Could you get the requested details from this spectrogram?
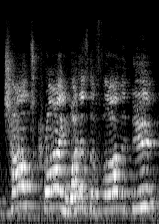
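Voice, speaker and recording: A man, a rabbi, giving a lively seminar talk to an audience, often asking them questions and tagging lines with "right?". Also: high-pitched, normal speed. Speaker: rabbi and motivational speaker. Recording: echoey room, mic far off, faint noise.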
